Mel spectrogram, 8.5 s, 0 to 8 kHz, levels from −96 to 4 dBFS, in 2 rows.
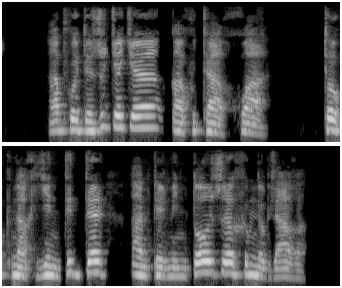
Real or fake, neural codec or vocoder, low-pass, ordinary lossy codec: real; none; 7.2 kHz; Opus, 64 kbps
